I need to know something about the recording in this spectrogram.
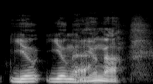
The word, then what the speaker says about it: Jünger: of forest passage by Ernst younger how's my pronunciation there Luke it's it's getting there it's getting there say it in true German you know Ernst younger okay got it um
